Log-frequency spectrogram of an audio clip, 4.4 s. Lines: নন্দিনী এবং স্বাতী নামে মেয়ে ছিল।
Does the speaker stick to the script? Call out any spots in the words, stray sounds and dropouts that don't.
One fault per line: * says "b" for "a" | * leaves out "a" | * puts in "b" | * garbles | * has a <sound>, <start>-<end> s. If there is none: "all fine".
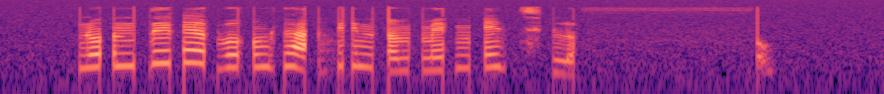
all fine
